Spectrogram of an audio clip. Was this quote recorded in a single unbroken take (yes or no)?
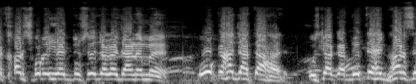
no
